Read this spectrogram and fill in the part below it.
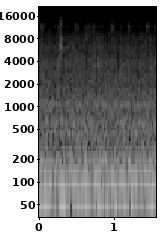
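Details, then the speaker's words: Truck diesel, air system around 11–12 bar: heavy low throbbing pulses over the diesel drone as the air compressor starts pumping when brake pressed and gear lowered under engine braking; loud compressor pumping noise. "значит вот это шум это именно компрессор начинает так работать"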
